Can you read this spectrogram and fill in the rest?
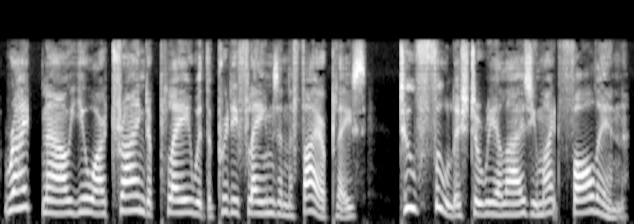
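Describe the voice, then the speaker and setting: A woman's voice: fairly low pitch, very animated, moderate pace, no room sound, studio quality. A woman reading an audiobook, voicing a stern young woman who scolds her friend sharply and firmly like an elder. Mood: stern scolding. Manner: sharp, firm, reproving.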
